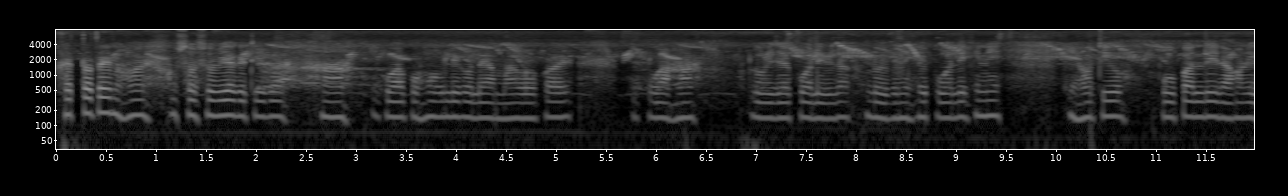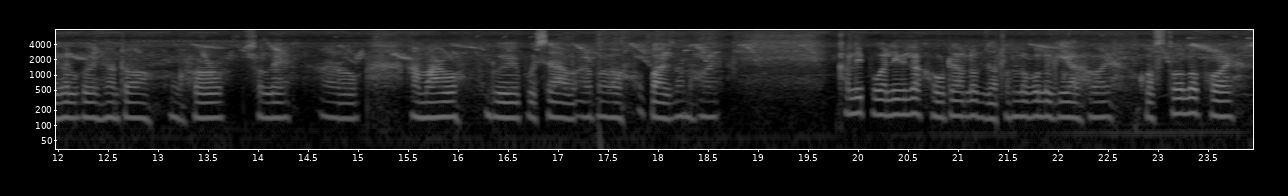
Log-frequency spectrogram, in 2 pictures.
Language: Assamese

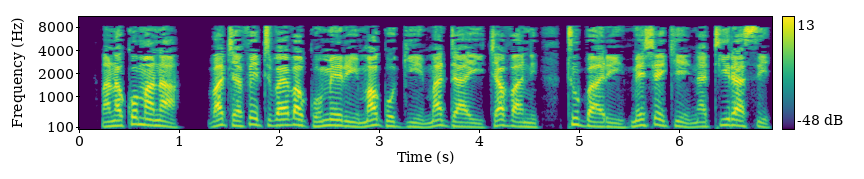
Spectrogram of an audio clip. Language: Shona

